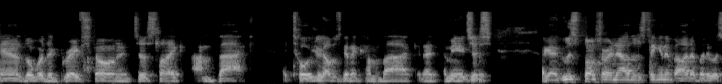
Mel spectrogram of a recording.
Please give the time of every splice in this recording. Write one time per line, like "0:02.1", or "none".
none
